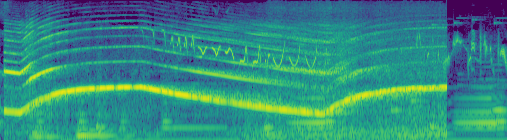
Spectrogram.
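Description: Ambulance siren wailing: a slow rising and falling wail that climbs for about two seconds, falls for about three, climbs again, then cuts off suddenly near the end.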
